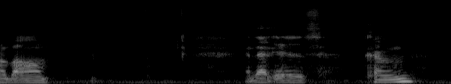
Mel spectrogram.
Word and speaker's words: Kühn: out all on a bomb and that is come it's K u h en but it's pronounced come it's the German word meaning both doing audacious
